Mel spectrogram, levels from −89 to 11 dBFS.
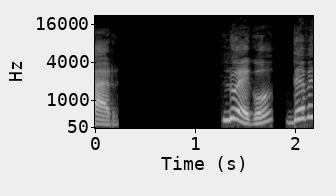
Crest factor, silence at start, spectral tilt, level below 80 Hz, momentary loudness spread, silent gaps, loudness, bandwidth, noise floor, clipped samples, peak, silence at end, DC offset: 18 dB; 0 s; -5 dB/octave; -66 dBFS; 15 LU; 0.23-1.25 s, 1.78-1.90 s; -21 LUFS; 15 kHz; under -90 dBFS; under 0.1%; -4 dBFS; 0 s; under 0.1%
